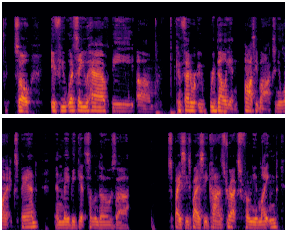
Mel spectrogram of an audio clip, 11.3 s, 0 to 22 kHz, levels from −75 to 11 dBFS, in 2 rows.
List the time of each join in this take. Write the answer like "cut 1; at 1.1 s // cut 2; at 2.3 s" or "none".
none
